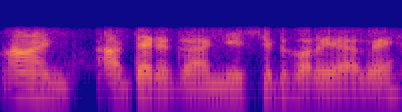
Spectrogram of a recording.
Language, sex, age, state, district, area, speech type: Malayalam, female, 45-60, Kerala, Kollam, rural, conversation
